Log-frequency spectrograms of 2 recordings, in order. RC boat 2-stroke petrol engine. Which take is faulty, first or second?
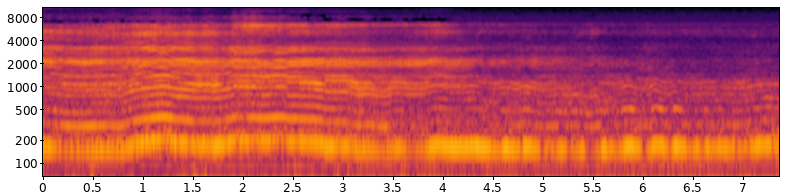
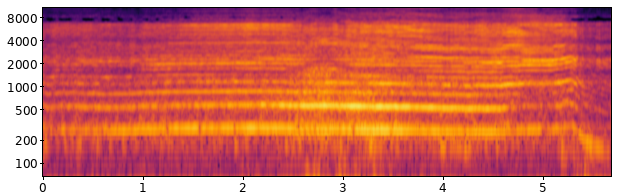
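first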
